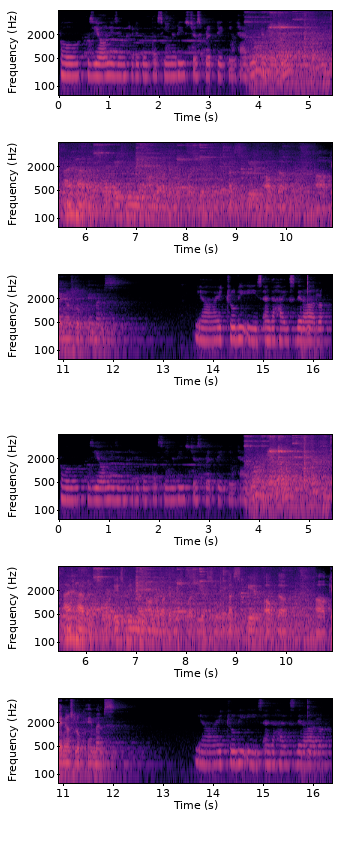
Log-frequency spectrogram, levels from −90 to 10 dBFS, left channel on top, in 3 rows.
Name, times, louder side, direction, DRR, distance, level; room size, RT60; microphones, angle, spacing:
voice 1, 0.0-4.7 13.6-16.2, left 4 dB, 40° left, 12 dB, 0.3 m, -39 dB
sound 1, 3.7-10.6, right 2 dB, 35° right, 0.7 m, -36 dB
voice 2, 5.1-12.0, right 3 dB, 70° right, 8 dB, 0.6 m, -36 dB
15.5 x 6.5 x 3.0 m, 2.2 s
head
